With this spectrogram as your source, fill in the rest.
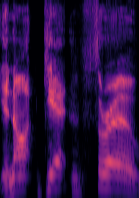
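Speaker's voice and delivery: put-on slow, hackneyed Australian accent, a bit off. Retelling what a man in a Melbourne crowd said: Australian accent. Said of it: "That's a good Australian accent".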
